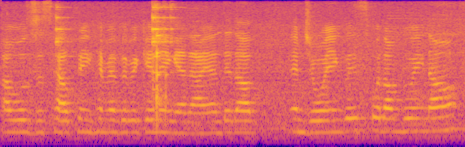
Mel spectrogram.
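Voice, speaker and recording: A woman with a non-native accent speaks at a fairly quick pace in monotone, flat intonation, with audible room echo and noticeable background noise. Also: medium pitch for a woman. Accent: foreign. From Europe. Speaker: restaurant owner. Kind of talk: casual interview. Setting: restaurant. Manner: hesitant, many fillers.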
